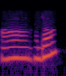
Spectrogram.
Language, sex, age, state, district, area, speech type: Urdu, female, 30-45, Bihar, Saharsa, rural, conversation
